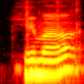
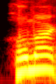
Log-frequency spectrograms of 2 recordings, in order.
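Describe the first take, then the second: First: The first vowel is an ee sound. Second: The first vowel is an oo sound. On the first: "sound like hima" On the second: "Huma can sometimes sound like"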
